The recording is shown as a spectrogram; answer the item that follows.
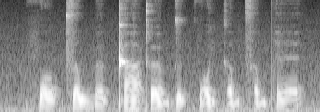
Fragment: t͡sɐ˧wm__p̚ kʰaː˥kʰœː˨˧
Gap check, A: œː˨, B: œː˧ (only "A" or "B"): B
